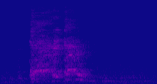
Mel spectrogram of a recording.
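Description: A person coughing: a short double cough about half a second in, in a large room.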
